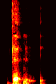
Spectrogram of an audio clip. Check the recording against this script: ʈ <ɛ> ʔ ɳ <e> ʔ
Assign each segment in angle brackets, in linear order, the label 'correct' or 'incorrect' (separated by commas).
correct, incorrect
